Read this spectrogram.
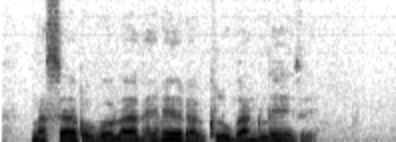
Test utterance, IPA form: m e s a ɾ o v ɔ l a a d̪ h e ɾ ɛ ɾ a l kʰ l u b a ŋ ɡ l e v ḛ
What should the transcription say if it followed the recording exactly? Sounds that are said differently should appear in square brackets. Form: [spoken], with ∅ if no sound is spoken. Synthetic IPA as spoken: m [a] s a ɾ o v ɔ l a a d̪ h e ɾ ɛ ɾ a l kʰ l u b a ŋ ɡ l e [z] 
